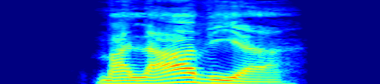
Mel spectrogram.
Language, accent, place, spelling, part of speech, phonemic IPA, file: German, Germany, Berlin, Malawier, noun, /maˈlaːviɐ/, De-Malawier.ogg
- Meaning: Malawian (a person from Malawi or of Malawian descent)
